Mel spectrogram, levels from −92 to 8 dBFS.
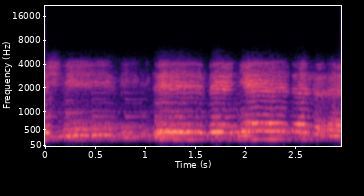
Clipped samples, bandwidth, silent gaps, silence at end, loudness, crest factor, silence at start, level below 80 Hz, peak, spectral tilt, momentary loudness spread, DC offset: under 0.1%; 5.4 kHz; none; 0 s; -22 LUFS; 14 dB; 0 s; -82 dBFS; -8 dBFS; -5.5 dB/octave; 10 LU; under 0.1%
